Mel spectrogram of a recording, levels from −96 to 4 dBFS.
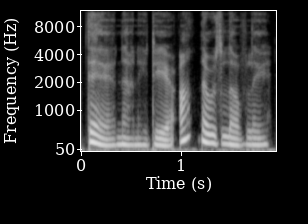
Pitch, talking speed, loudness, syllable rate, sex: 180 Hz, 185 wpm, -18 LUFS, 6.4 syllables/s, female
